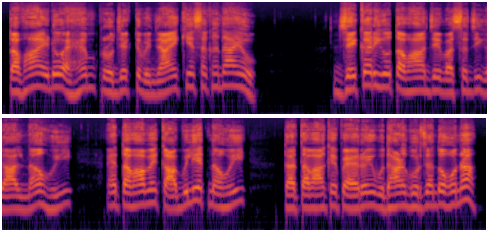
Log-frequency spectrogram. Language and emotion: Sindhi, angry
